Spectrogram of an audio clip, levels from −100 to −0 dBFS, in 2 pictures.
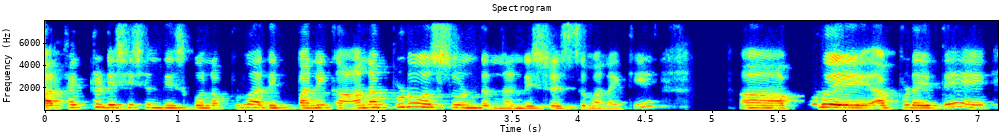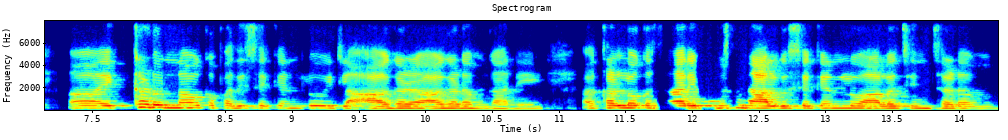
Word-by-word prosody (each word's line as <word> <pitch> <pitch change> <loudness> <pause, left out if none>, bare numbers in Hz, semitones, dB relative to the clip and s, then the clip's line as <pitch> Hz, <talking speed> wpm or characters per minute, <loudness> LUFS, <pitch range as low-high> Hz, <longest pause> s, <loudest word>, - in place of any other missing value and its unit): Perfect 250 +6 +1
decision 245 -1 -2
తీసుకోనప్పుడు 225 +1 -2
అది 225 -2 +1 0.2
పని 225 +1 +2
కానప్పుడు 260 +8 0
వస్తుంటుందండి 220 -8 -1
స్ట్రెస్ 190 0 -6
మనకి. 170 - -10 0.8
ఆహ్, 225 -1 +2
అప్పుడు, 215 +7 -2 0.4
అప్పుడైతే 220 +3 +1 0.6
ఆహ్, 205 0 -1
ఎక్కడున్నా 235 +1 +3
ఒక 230 - -10
10 195 -1 -3
సెకండ్‌లు 200 0 -6
ఇట్లా 185 -4 -3 0.2
ఆగ 180 +2 0 0.3
ఆగడం 185 0 -1
గాని 165 0 -10 0.6
కళ్ళొకసారి 210 -1 +3
మూసి 205 +2 -5
4 195 0 +4
సెకన్లు 200 0 -2
ఆలోచించడం, 185 -1 -3
210 Hz, 110 wpm, -19 LUFS, 190-230 Hz, 0.8 s, 4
